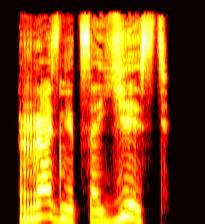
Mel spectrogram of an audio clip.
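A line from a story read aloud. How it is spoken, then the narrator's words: Growling. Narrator (Russian): прорычал он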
